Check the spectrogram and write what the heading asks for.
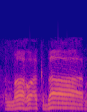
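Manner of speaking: "الله أكبر" said slowly, with the ba of "أكبر" drawn long; stretched ba. Shown as a demonstration. Teacher imitating a mispronounced takbir. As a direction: linger on the ba in "أكبر" until it sounds like "kabar". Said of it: "يمد الباء".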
